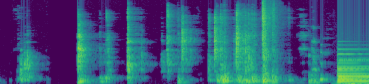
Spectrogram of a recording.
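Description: Cosmetic containers being taken out of and set into a wicker basket: a string of light knocks and clatters, with a denser run of rattling and rustling around the middle. Piano music comes in near the end.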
